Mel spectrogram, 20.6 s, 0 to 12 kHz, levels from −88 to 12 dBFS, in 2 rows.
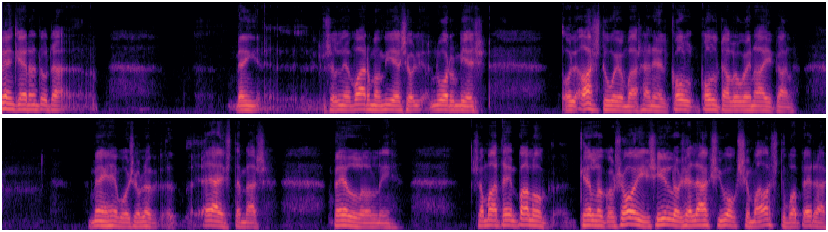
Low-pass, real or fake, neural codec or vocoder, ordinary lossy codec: none; fake; codec, 24 kHz, 3 kbps, HILCodec; none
